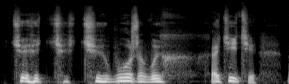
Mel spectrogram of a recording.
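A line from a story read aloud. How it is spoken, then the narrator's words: Forced out, stammering. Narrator (Russian): выдавил он, заикаясь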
